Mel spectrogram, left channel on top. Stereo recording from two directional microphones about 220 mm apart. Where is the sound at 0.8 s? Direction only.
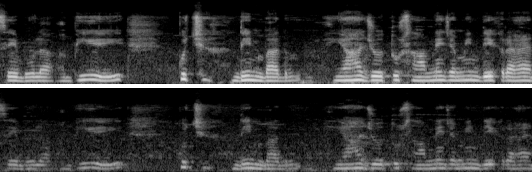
35° left (ahead or behind).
